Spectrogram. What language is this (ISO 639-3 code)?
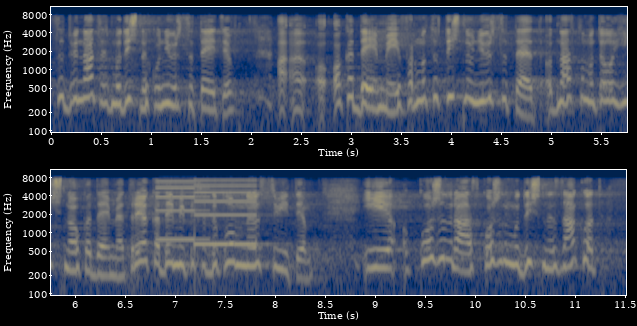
ukr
